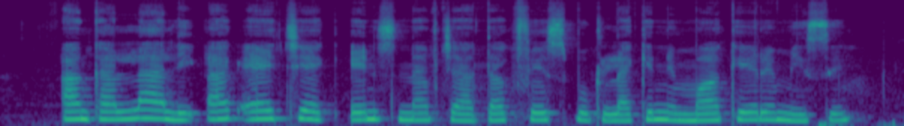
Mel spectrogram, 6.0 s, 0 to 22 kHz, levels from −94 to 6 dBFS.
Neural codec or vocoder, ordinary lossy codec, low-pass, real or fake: none; none; none; real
